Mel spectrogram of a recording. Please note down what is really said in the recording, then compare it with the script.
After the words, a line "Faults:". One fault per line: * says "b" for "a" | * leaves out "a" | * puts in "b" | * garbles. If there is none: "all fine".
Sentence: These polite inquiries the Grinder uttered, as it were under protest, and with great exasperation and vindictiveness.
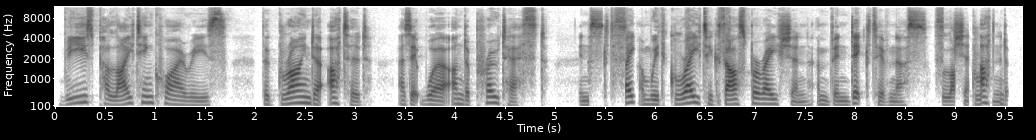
These polite inquiries the Grinder uttered, as it were under protest, [garbled] and with great exasperation and vindictiveness. [garbled]
Faults:
* garbles
* garbles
